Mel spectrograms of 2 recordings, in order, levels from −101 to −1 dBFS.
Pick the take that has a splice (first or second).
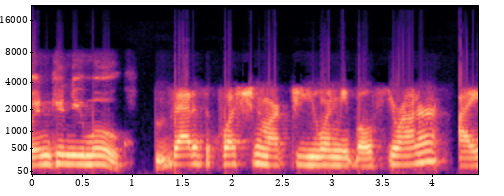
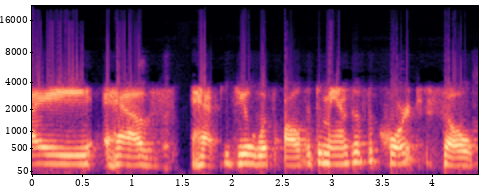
first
